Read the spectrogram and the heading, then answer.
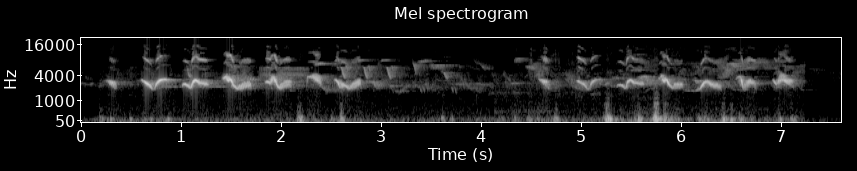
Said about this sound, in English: Their call can be variable, but has been described as a chirp, chur, or perhaps a chur. Here it is.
